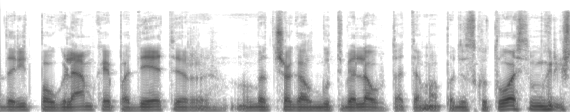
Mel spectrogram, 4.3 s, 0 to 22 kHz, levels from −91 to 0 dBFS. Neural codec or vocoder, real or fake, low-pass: none; real; 14.4 kHz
